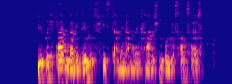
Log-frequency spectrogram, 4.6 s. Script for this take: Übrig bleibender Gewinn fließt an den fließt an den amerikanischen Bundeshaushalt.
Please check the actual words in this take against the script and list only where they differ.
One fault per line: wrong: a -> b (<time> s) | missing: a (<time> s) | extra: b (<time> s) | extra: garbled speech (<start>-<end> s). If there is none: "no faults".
missing: fließt an den (2.5 s)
